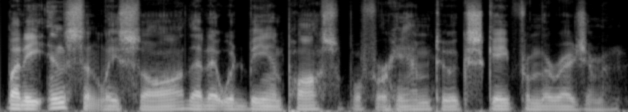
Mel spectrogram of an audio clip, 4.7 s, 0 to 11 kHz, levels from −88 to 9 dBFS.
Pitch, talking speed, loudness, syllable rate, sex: 95 Hz, 205 wpm, -19 LUFS, 5.5 syllables/s, male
